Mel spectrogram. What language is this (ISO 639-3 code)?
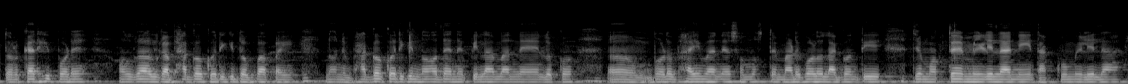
ori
